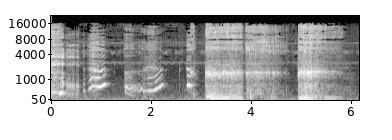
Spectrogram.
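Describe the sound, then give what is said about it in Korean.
An older sister's wordless sleep-talk mumbles and moans, wavering up and down in pitch and growing louder, give way to two long, loud, rasping snores with a rough, rattling low end. “언니의 잠꼬대와 코고는 소리가 점점 커졌다.”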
